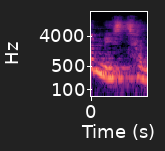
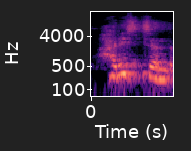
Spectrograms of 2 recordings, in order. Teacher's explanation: विसर्ग के बाद यदि च या छ आए तो वह आपका तालव्य स में बदल जाता है। जैसे निह प्लस छल है तो निश्छल हो जाता है, हरिह प्लस चंद्र है तो हरिश्चंद्र हो जाता है।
